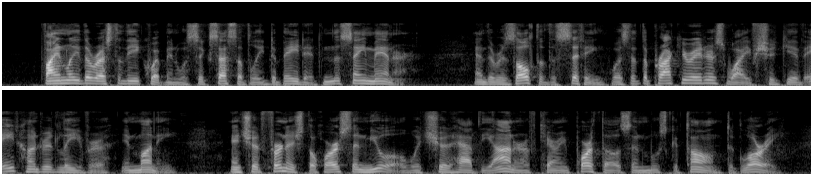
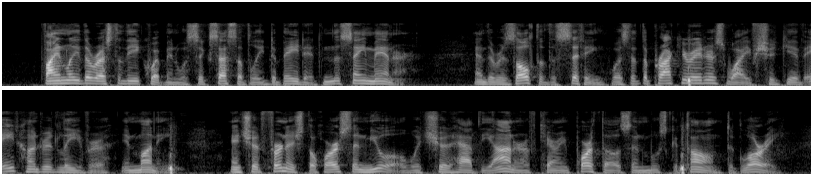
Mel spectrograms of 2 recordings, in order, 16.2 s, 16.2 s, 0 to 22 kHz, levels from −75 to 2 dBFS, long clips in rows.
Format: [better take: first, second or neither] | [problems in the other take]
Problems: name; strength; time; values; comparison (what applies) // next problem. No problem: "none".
first | background sound (Whoosh, swoosh, swish); 6 dB below the speech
